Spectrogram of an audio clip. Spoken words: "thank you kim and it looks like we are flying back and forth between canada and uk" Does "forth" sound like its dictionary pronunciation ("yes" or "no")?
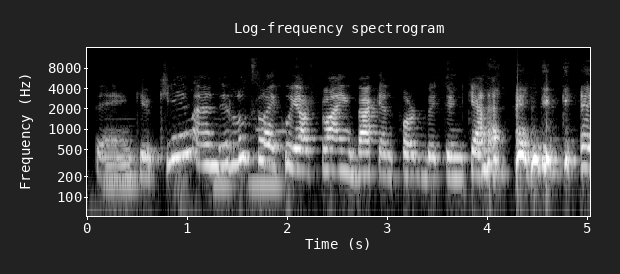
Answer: no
